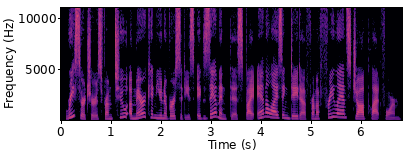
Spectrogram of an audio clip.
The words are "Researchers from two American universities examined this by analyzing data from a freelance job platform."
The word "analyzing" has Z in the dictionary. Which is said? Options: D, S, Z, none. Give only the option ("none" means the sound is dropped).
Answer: Z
